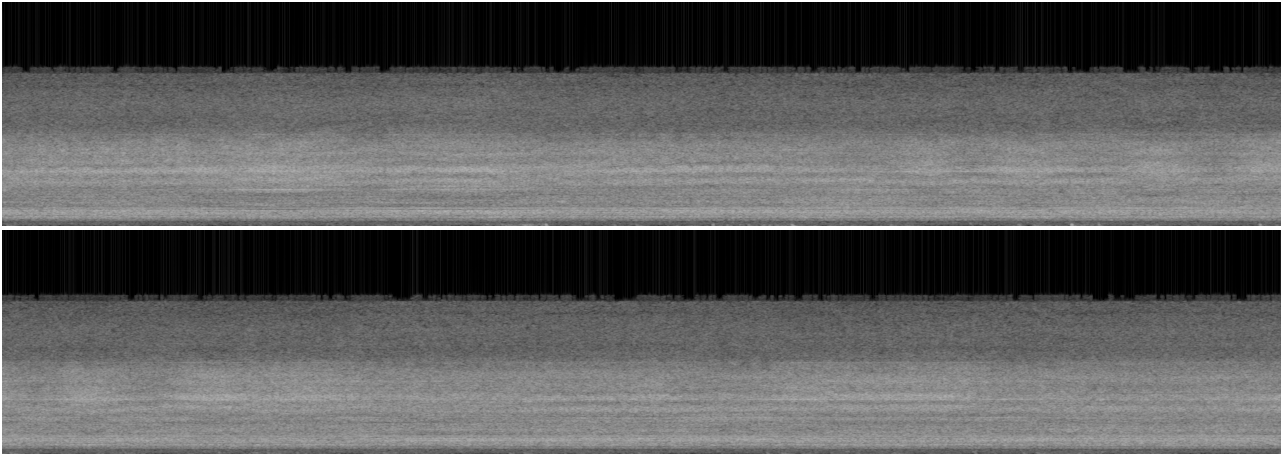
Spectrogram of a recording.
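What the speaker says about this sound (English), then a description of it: "I'm gonna blow dry that" A blow dryer drying paint glaze on a painted piece runs in a steady, loud, continuous whoosh with a faint electric hum underneath, unbroken and without speech.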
